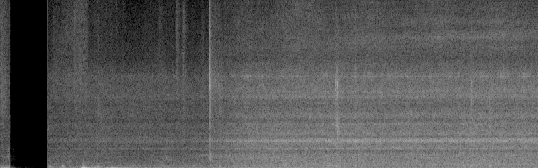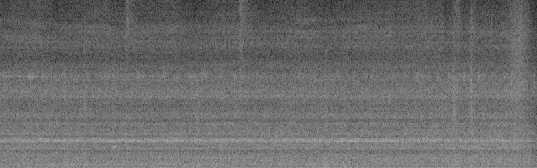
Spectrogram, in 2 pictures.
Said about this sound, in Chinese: 那现在呢，列车就这样缓缓的行驶，准备从台东站出发。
